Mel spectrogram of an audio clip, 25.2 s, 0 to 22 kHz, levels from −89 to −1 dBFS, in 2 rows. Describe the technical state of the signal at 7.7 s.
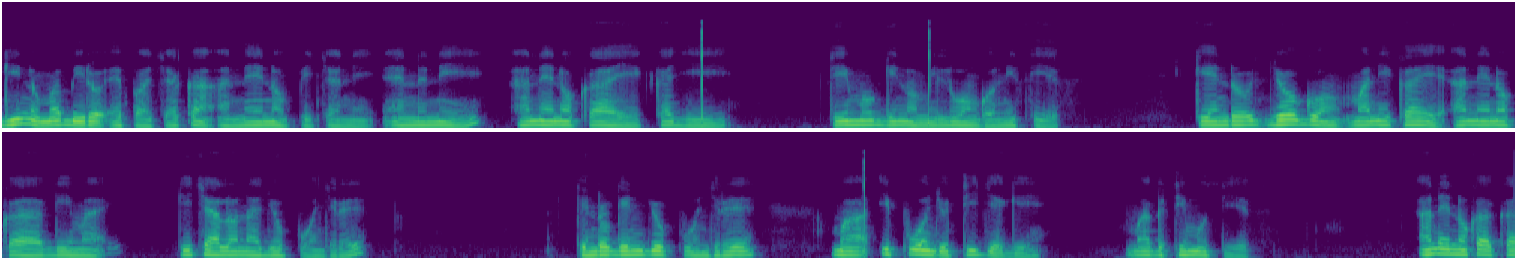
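File header played as audio at 7.73 s: a sharp, loud click snaps through the speech at that instant, lasting only about a millisecond. It comes from two separately encoded WAV pieces being joined without stripping the second one's header. The few dozen bytes of header data get interpreted as sample values and play out as a brief burst of meaningless amplitude. The click is unrelated to the speech level around it.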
